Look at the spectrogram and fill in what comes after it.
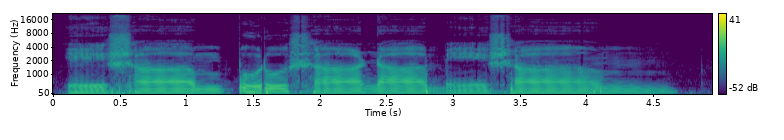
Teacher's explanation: The S has a full stop below, so it is actually being produced as a retroflex.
